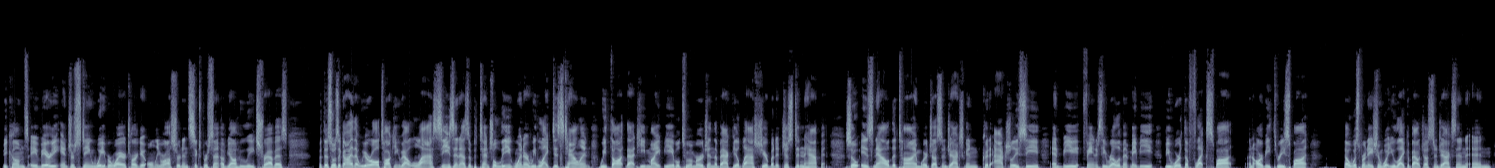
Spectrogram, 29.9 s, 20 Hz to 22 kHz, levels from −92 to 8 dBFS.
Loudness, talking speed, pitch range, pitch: -23 LUFS, 180 wpm, 115-145 Hz, 130 Hz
